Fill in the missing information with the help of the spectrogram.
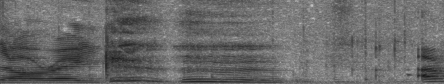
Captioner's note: laughs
